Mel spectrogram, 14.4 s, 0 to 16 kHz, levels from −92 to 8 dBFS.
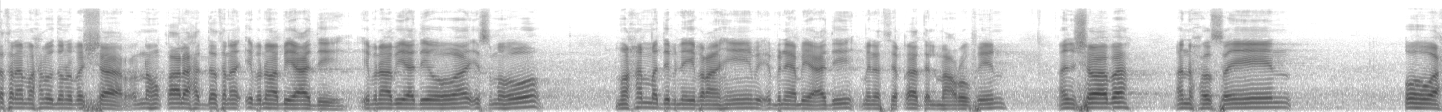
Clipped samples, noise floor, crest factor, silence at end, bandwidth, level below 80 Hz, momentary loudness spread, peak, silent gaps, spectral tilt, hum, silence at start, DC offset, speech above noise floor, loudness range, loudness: under 0.1%; -54 dBFS; 18 dB; 0 s; 12 kHz; -54 dBFS; 9 LU; -8 dBFS; none; -5.5 dB/octave; none; 0 s; under 0.1%; 28 dB; 3 LU; -27 LUFS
